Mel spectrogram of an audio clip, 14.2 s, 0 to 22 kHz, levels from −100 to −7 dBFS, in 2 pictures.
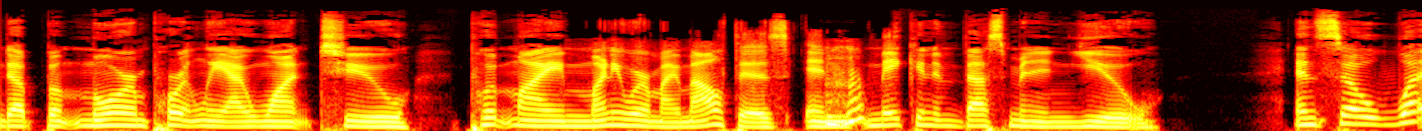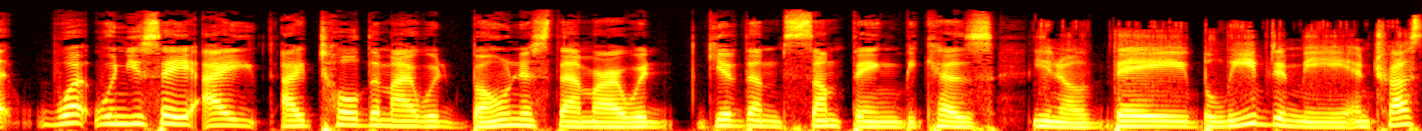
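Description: From 2.83 to 4.46 s, after "want to put my", and from 12.24 s to the end, after "give them something because", the speech turns dull and gritty. This is a Bluetooth SBC bit pool drop, consistent with a fall from bit pool 31 to 11.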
